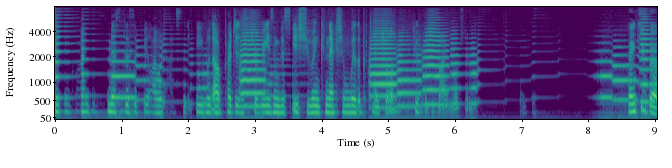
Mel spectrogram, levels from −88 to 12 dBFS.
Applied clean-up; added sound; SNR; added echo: neural mask model RNNoise.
